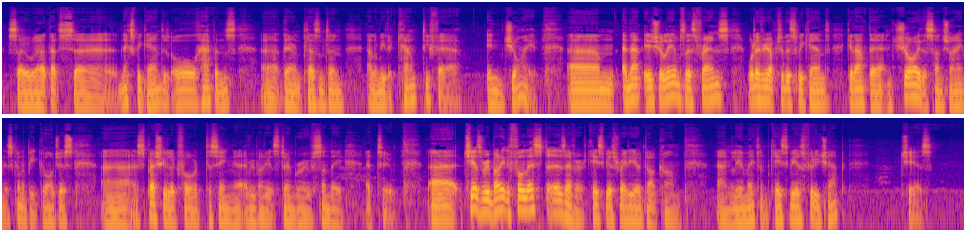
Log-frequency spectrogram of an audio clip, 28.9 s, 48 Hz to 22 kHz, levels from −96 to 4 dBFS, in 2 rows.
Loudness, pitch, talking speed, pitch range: -19 LUFS, 85 Hz, 150 wpm, 80-100 Hz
